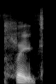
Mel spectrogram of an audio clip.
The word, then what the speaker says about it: plait: That's not like a plate that you throw or you eat off of. A plate. It's spelled Plait. Means a large braid.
